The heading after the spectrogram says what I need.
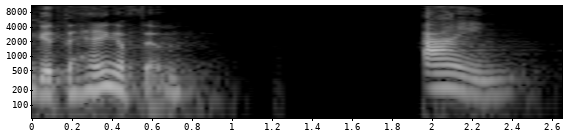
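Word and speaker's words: עין: Three of these letters are pronounced deep in the throat. These may feel unusual at first, but are fun to say once you get the hang of them. Ein, chet.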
